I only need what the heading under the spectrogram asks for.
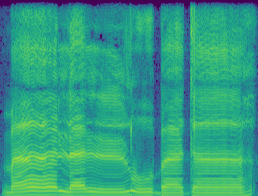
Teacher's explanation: we merge it with malal lubada without any prolonged nasal sound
